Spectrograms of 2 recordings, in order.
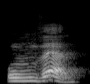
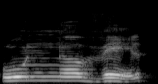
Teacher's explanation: The N, when the Italian's not thinking about it, the N will stay on the bottom lip and assimilate into the V or the F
